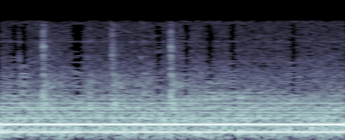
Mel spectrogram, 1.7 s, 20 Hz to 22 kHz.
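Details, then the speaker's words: Honda GL1800 rear brake light switch, stuck down and freed with carb cleaner: regular light clicks as it cycles the brake lights on and off, over a hum from the LED headlight cooling fans. Normal switch operation. "This is actually the brake switch. When it's in, the lights are off. When you let go, it's on."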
